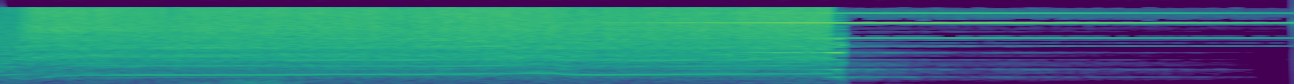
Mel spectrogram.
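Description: Drag-racing Nostalgia Funny Car engine at full throttle, its note climbing steadily with a brief dip partway through. It cuts off suddenly about four seconds in, leaving a thin ringing tone that fades away.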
